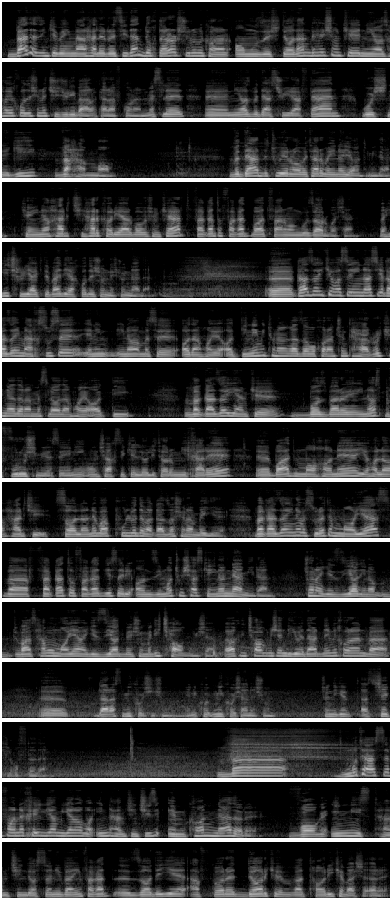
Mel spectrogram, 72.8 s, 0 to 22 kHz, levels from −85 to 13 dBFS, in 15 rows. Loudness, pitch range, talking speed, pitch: -27 LUFS, 140-190 Hz, 155 wpm, 155 Hz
